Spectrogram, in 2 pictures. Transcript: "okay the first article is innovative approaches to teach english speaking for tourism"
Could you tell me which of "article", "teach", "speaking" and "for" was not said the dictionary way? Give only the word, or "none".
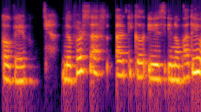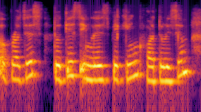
teach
